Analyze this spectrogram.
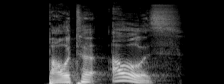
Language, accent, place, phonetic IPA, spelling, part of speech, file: German, Germany, Berlin, [ˌbaʊ̯tə ˈaʊ̯s], baute aus, verb, De-baute aus.ogg
- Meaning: inflection of ausbauen: 1. first/third-person singular preterite 2. first/third-person singular subjunctive II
